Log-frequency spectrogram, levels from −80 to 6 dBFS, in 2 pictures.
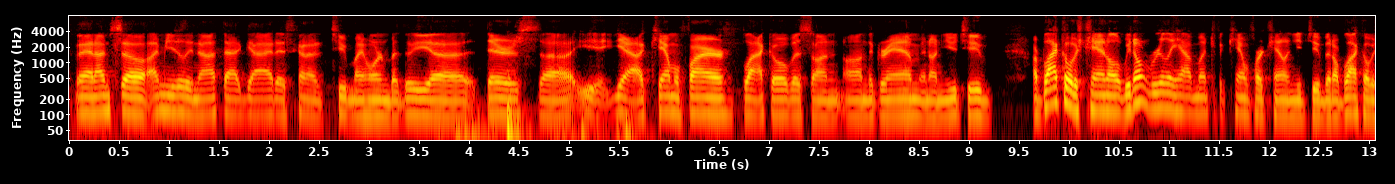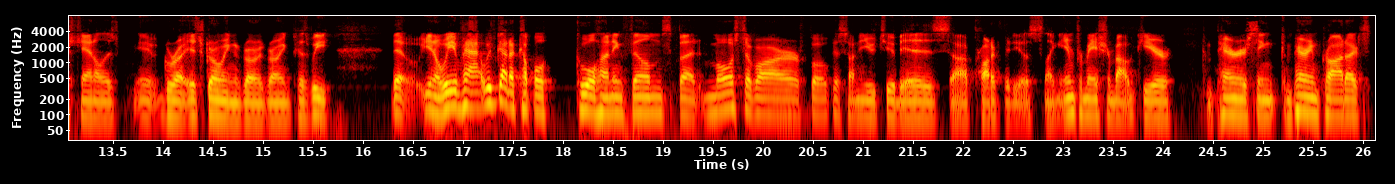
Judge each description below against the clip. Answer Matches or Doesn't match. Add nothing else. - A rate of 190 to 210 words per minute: Matches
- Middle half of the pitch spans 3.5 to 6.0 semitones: Doesn't match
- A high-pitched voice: Doesn't match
